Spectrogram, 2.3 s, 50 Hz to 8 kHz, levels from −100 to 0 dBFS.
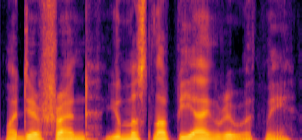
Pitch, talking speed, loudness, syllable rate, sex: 110 Hz, 265 wpm, -18 LUFS, 5.3 syllables/s, male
